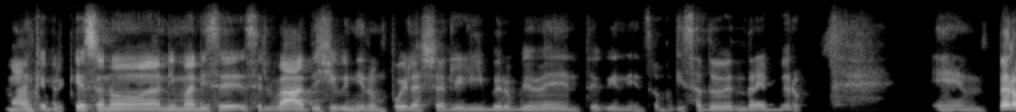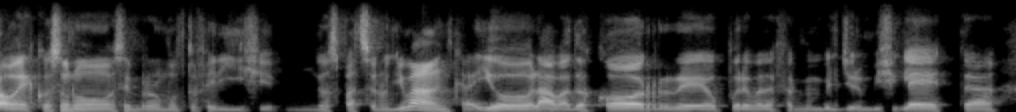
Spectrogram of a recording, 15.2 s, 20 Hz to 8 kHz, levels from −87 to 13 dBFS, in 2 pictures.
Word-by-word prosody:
ma 130 Hz, +1 st, -4 dB
anche 130 Hz, 0 st, -3 dB
perché -, -, -3 dB
sono 125 Hz, -3 st, +2 dB
animali 125 Hz, 0 st, -1 dB
se 120 Hz, -1 st, -2 dB
selvatici, 125 Hz, +1 st, +1 dB
quindi 120 Hz, -1 st, -7 dB
non 115 Hz, +1 st, -11 dB
puoi 120 Hz, -1 st, -4 dB
lasciarli 115 Hz, 0 st, -5 dB
liberi 115 Hz, -1 st, -8 dB
ovviamente, 110 Hz, 0 st, -10 dB
quindi 105 Hz, -2 st, -14 dB
insomma 160 Hz, -9 st, -20 dB
chissà 105 Hz, +1 st, -10 dB
dove 105 Hz, 0 st, -6 dB
andrebbero. 105 Hz, -1 st, -9 dB, 0.9 s
Ehm, 100 Hz, -3 st, -11 dB
però -, -, +8 dB
ecco 115 Hz, 0 st, +2 dB
sono 120 Hz, -3 st, +2 dB
sembrano 115 Hz, -1 st, -6 dB
molto 110 Hz, 0 st, -12 dB
felici. 105 Hz, -2 st, -9 dB
Mhmm, 100 Hz, +3 st, -27 dB
lo 120 Hz, 0 st, -10 dB
spazio 115 Hz, -, 0 dB
non 105 Hz, -, -10 dB
gli -, -, -4 dB
manca. 130 Hz, -, +6 dB
Io 130 Hz, -6 st, +1 dB
là -, -, +4 dB
vado 110 Hz, -1 st, -1 dB
a 135 Hz, -, -8 dB
correre, 130 Hz, -6 st, +2 dB
oppure 120 Hz, +2 st, -6 dB
vado 125 Hz, 0 st, -5 dB
a -, -, -11 dB
farmi 120 Hz, -1 st, -13 dB
un 115 Hz, -, -14 dB
bel 115 Hz, 0 st, -11 dB
giro 115 Hz, 0 st, -8 dB
in 110 Hz, -, -14 dB
bicicletta. 140 Hz, +4 st, -1 dB
120 Hz, 175 wpm, -22 LUFS, 110-125 Hz, 0.9 s, però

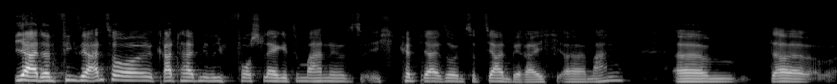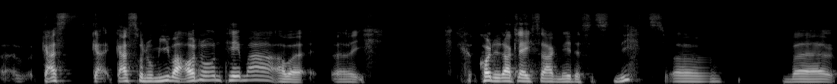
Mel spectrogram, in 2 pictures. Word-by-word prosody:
Ja, 190 Hz, -3 st, +12 dB
dann 175 Hz, -1 st, +4 dB
fing 195 Hz, +1 st, -3 dB
sie 190 Hz, -, +5 dB
an, 200 Hz, +4 st, +2 dB
zur 185 Hz, -5 st, +2 dB
grad 170 Hz, 0 st, -1 dB
halt 165 Hz, -1 st, -1 dB
mir 165 Hz, -, -4 dB
die 160 Hz, 0 st, -5 dB
Vorschläge 155 Hz, -1 st, -3 dB
zu 155 Hz, -, -14 dB
machen, 150 Hz, 0 st, -4 dB
ne, 145 Hz, -1 st, -6 dB
s 135 Hz, 0 st, -14 dB
ich 135 Hz, -, -19 dB
könnte 160 Hz, -2 st, -4 dB
ja 145 Hz, -2 st, +2 dB
so 150 Hz, 0 st, -1 dB
im 135 Hz, -, -7 dB
sozialen 145 Hz, 0 st, -3 dB
Bereich, 115 Hz, +1 st, -5 dB
äh, 120 Hz, 0 st, -6 dB
machen. 165 Hz, +9 st, -10 dB, 0.4 s
Ähm, 135 Hz, 0 st, 0 dB, 0.2 s
da, 135 Hz, -2 st, +1 dB
äh, -, -, -13 dB, 0.7 s
Gas 165 Hz, +1 st, -2 dB
Ga -, -, -5 dB
Gastronomie 155 Hz, +2 st, 0 dB
war 155 Hz, -, +5 dB
auch -, -, +7 dB
noch 200 Hz, -1 st, -2 dB
'n 195 Hz, -2 st, -7 dB
Thema, 195 Hz, 0 st, -1 dB
aber, 125 Hz, -3 st, -1 dB, 0.3 s
äh, 120 Hz, 0 st, -9 dB
ich 110 Hz, -2 st, -18 dB, 0.6 s
ich -, -, -28 dB
k -, -, -18 dB
konnte 185 Hz, -5 st, +5 dB
da 155 Hz, -1 st, +6 dB
gleich 145 Hz, -3 st, +1 dB
sagen: 140 Hz, -4 st, -1 dB
„Ne, 135 Hz, +1 st, -2 dB
das 125 Hz, -3 st, -10 dB
ist -, -, -23 dB
nichts“, 210 Hz, +7 st, -8 dB
äh, 135 Hz, -1 st, -5 dB, 0.8 s
weil, 125 Hz, 0 st, -3 dB
150 Hz, 180 wpm, -23 LUFS, 135-170 Hz, 0.8 s, Ja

